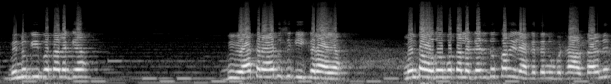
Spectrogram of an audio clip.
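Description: A woman's voice: very high-pitched, fairly even intonation, racing, soft background music, rough recording. An actress playing a domineering middle-aged mother-in-law who scolds her daughter-in-law in a family drama. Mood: scolding. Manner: scolding, sharp, bossy. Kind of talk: short film drama.

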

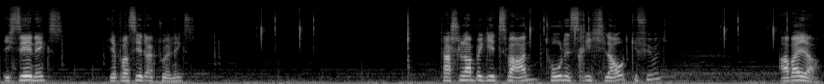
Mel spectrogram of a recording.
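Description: A young man giving casual gameplay commentary to his viewers, jumping between hushed whispers and loud startled calls. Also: high voice, steady tone, unhurried, long pauses, faint music behind. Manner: jumpy, hushed then loud, talks to viewers. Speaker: gaming streamer.

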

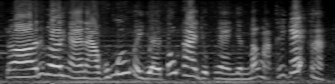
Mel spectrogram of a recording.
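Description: A bright, high-pitched wife, as a woman acts her out fires off quick nagging retorts. She plays a sharp-tongued beggar in a stage comedy sketch, with faint noise behind. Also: big pitch swings. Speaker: comic actor.

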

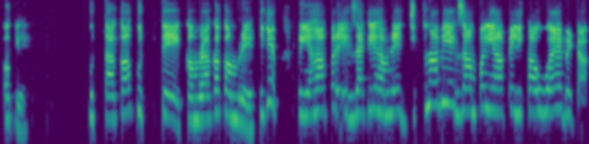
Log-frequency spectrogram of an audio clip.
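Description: A woman's voice: high-pitched, unhurried, bright, forceful tone, dry recording. A woman teaching a school Hindi grammar lesson online, asking questions and answering them herself, mixing English words into her Hindi. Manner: asks questions and answers them herself, addresses pupils as beta. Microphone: video call recording.

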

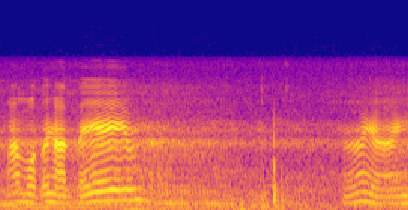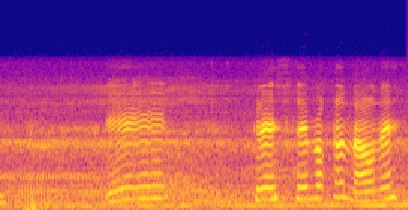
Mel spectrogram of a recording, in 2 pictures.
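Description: A Brazilian man with a high-pitched voice, a motorcycle vlogger and delivery rider, chats casually with viewers while riding outdoors at night, addressing them again and again. The action-camera audio is muffled, with loud engine and road noise throughout.

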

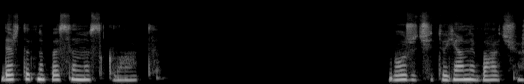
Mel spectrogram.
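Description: A woman's voice: mid-range voice, completely flat delivery, a little slow, mellow, no echo, studio quality. A woman from Ukraine chatting casually as she shows her knitting supplies in a vlog, with frequent hesitant fillers and fond diminutives. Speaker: knitting channel host. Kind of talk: casual show-and-tell vlog.

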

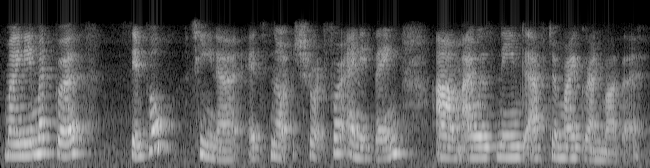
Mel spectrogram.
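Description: A young woman from Cameroon, who has also lived in Kenya and Rwanda, chats casually to camera as a video blogger, answering tag questions in an informal, emphatic and expressive way. Her voice is medium in pitch at a moderate pace. She's indoors in a small living room, and the home recording sounds dull and roomy with faint noise.

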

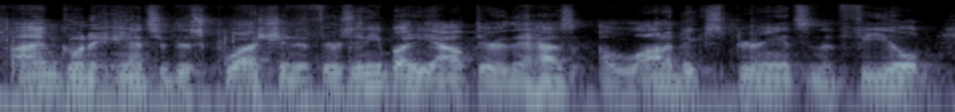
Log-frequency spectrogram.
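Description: Reading out a viewer's email, this HVAC vlogger in his thirties talks fast in a steady, medium-pitched voice, and there's background noise. He offers trade advice earnestly and encouragingly, repeating his main points, shot close in a decorated workshop room.

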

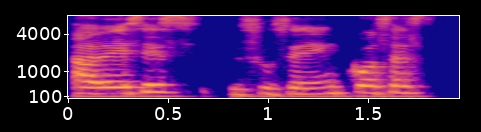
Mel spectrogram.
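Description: A woman, an English teacher telling stories earnestly in a casual interview, with soft laughs. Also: a little high, steady tone, slow pace, husky.

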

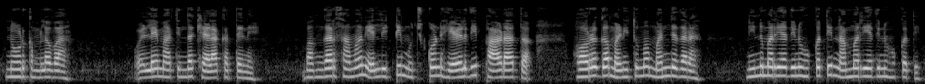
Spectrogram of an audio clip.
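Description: Stern caring village mother, high voice, firm scolding, North Karnataka Kannada accent, cartoon. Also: fairly even intonation, fast, sharp tone.

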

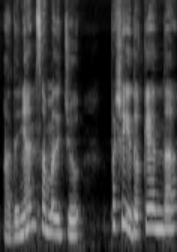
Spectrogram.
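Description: A woman voicing a firm, brisk male senior doctor who teases his friend. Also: medium pitch, expressive, darkish tone.

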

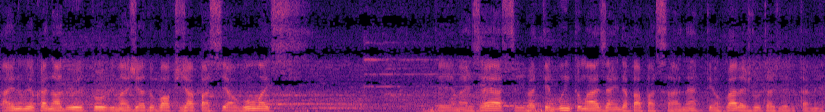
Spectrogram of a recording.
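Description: Brazilian male boxing commentator for a home channel: unhurried, informal and nostalgic, frequent tag questions, over clear background noise. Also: mid-range voice, level tone. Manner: repeatedly ends phrases with tag questions.

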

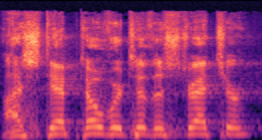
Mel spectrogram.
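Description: A man's voice: high-pitched, fairly even intonation, normal speed. A man preaching, telling a testimony in a fervent storytelling manner. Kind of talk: sermon testimony.

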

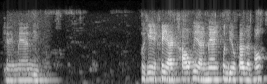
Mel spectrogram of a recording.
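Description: A woman's voice: mid-range voice, flat delivery, moderate pace. Patient woman tutor, roomy dull recording. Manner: patient, quizzes the student step by step; mixes English words into her explanations. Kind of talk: tutoring lesson.

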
